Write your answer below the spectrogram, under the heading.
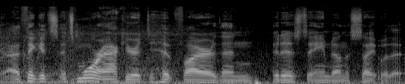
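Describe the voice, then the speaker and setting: A man mumbles at a very fast pace. His pitch is fairly low, with ordinary pitch variation. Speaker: gaming youtuber. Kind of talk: gameplay commentary. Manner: mumbling, rambling; casual, filler-heavy.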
